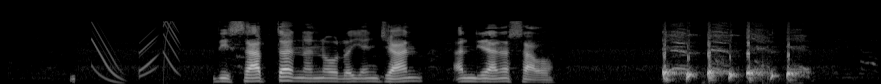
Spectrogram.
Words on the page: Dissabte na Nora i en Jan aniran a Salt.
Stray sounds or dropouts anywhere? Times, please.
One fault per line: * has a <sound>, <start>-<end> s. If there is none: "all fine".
* has a chirp, 0.9-1.8 s
* has a cough, 6.6-8.2 s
